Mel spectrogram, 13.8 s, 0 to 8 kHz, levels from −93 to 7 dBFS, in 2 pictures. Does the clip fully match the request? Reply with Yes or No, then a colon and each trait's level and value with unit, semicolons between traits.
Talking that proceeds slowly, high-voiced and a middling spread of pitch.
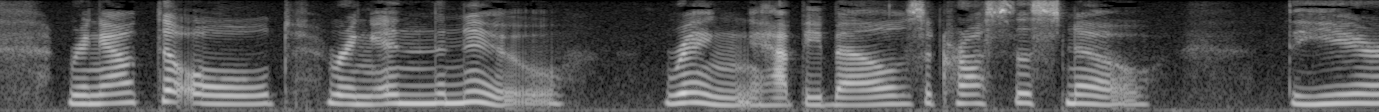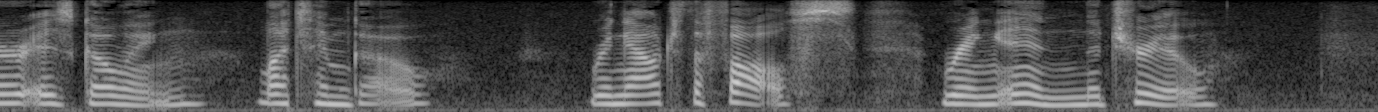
No: slow, 125 wpm; high, 230 Hz; narrow, 2.2 semitones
